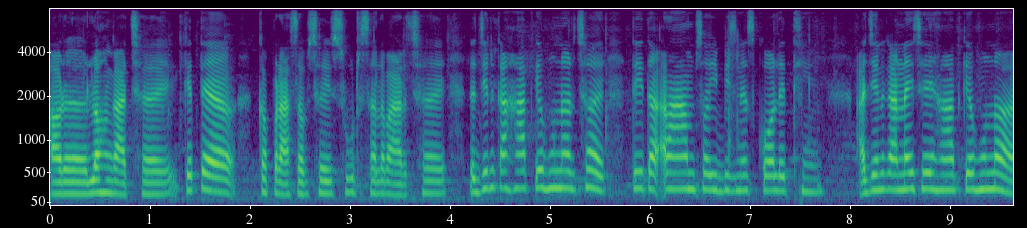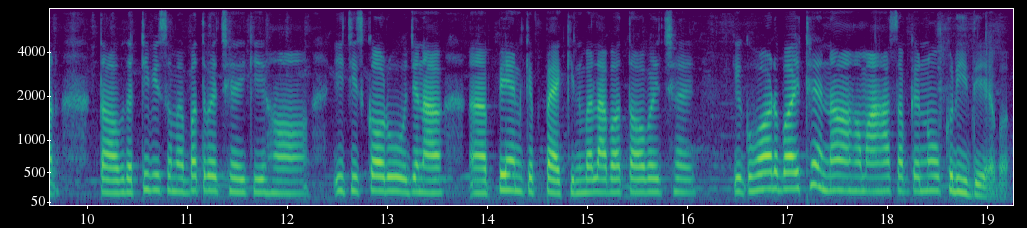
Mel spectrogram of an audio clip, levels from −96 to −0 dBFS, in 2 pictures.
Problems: none marked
